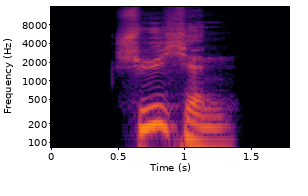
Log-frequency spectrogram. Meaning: diminutive of Schuh
- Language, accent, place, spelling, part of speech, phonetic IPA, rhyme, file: German, Germany, Berlin, Schühchen, noun, [ˈʃyːçən], -yːçən, De-Schühchen.ogg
